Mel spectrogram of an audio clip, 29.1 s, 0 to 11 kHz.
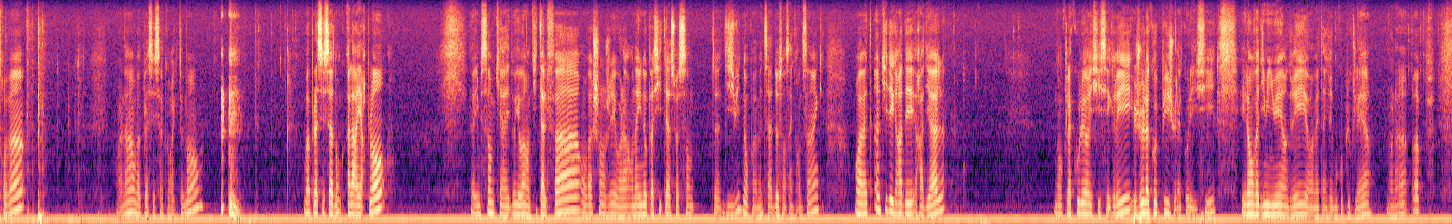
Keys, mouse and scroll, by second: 0.0-0.7 typing, 0.9 KP_Enter, 2.0 KP_Subtract, 2.6-4.6 drag, 5.2 shift+click, 5.9 shift+click, 7.6 click, 11.2 click, 14.8-16.2 drag, 17.6 click, 18.4 middle click, 19.2 F2, 20.4 click, 22.9 ctrl+c, 23.9 ctrl+click, 24.2 ctrl+v, 25.2 click, 26.8 click, 28.3-28.8 drag, 28.9 click.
